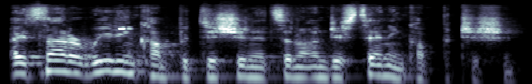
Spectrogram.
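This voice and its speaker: A man's voice: fairly high pitch, animated, racing. Insistent man pressing short questions. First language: Arabic. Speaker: debater defending his view. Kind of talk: heated street debate.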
